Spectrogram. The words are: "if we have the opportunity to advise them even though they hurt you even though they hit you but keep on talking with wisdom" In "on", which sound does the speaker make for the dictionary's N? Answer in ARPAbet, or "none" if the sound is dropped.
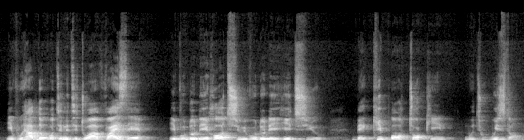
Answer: L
